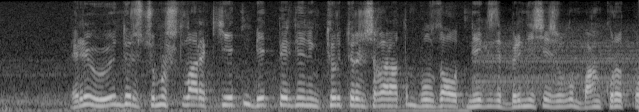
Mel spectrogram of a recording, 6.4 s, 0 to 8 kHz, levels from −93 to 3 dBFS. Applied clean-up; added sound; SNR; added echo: none; none; none; none.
